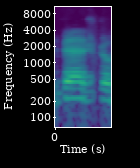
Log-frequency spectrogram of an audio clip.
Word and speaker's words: Vedral: Vedral.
